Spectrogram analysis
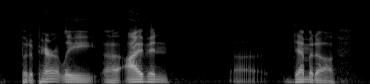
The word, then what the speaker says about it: Demidov: I know, but apparently uh Ivan uh Demidov, if I'm pronouncing it correctly. Yeah. Um or depending on which syllable you're accenting.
